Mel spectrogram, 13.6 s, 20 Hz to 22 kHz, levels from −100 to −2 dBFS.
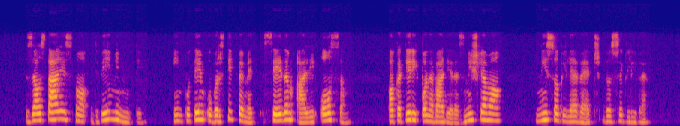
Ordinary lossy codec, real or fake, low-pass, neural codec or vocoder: none; real; 19.8 kHz; none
